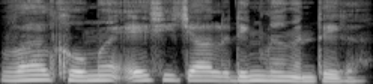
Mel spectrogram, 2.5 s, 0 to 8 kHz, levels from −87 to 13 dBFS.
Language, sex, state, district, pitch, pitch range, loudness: Wancho, male, Arunachal Pradesh, Longding, 155 Hz, 140-160 Hz, -15 LUFS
